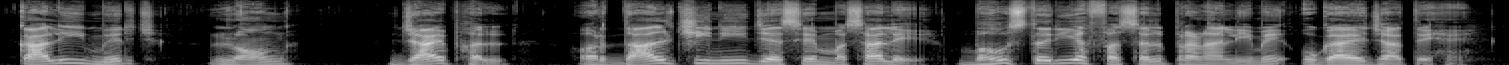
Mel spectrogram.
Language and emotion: Hindi, neutral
